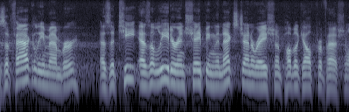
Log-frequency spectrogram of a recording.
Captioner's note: none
